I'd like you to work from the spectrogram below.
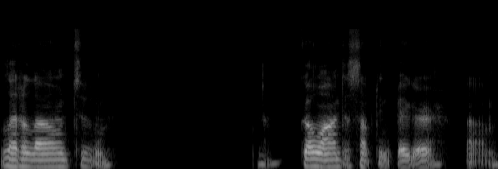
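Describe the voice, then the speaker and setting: The speech moves at a fairly slow pace with fairly even intonation, big swings in loudness, and long, frequent pauses. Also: woman, very deep, low pitch for a woman. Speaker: musician and poet, podcast guest. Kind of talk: personal testimony in casual conversation. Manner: halting, repeating words.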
